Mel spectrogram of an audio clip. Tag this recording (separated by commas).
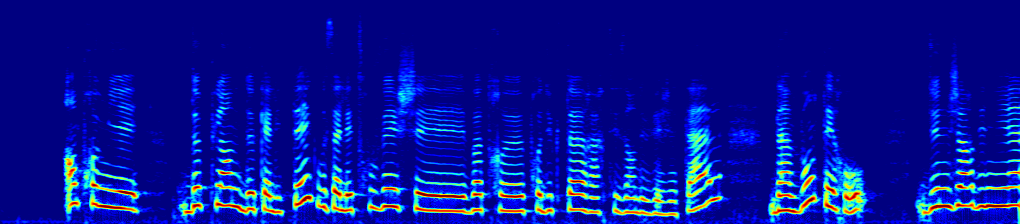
Speech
